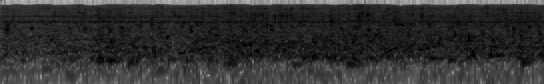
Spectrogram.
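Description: Stream water flowing steadily, an even hiss with little bass.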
